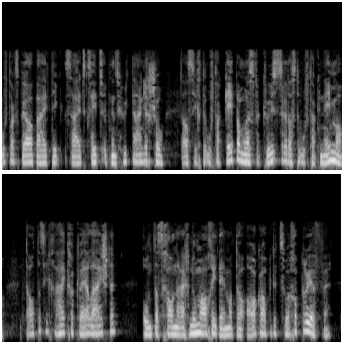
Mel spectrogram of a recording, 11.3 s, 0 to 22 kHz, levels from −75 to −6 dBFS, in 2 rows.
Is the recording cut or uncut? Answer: uncut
